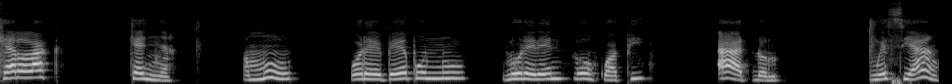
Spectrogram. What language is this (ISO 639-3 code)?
mas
